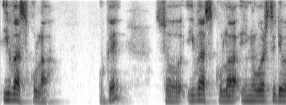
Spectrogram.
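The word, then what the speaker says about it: Jyväskylä: j is pronounced like e uh this is pronounced like i i like e in finland so uh we said evascula okay so evascular university of applied science in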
